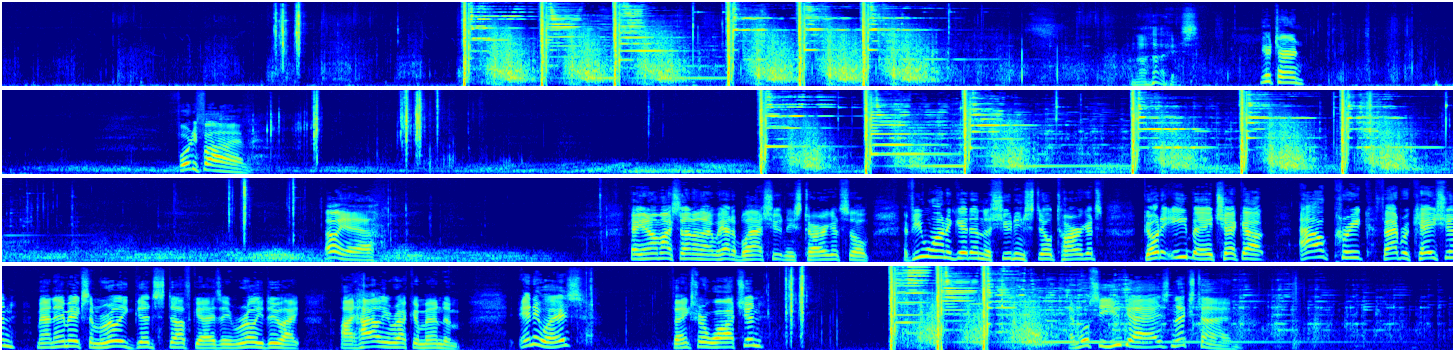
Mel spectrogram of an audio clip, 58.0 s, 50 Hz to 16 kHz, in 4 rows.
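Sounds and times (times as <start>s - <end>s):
gunshots: 4.6s - 9.5s, 22.1s - 29.2s, 52.4s - 57.1s
pistol shots: 4.6s - 9.6s, 22.1s - 29.1s, 52.4s - 56.8s
steel target plate clanging: 4.6s - 9.8s, 22.1s - 29.4s, 52.4s - 58.0s.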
